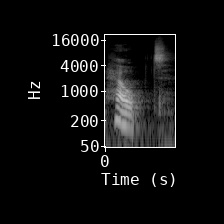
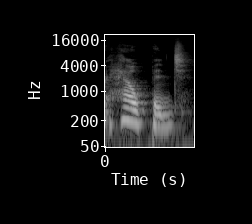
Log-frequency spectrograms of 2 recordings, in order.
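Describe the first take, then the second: First: The word ends with a clear t sound. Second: The ending is not a plain t sound. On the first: The speaker calls it right. "There's a t, t sound at the end" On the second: The speaker calls it wrong. "or helped"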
